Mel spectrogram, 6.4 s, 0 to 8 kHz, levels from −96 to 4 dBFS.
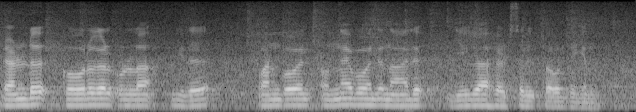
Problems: constant background noise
